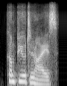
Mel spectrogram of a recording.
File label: "computerize", Indian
